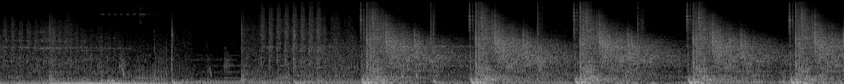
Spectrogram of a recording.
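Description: Automatic rifle gunfire in the video game Quantum Break, a steady loud stream of shots broken into several sharp bursts, with brief exclamations from a player.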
